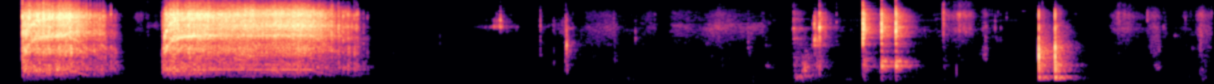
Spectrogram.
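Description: An electric food chopper grinds garlic in two loud, close whirring bursts, followed by softer clicks and knocks as the container is handled and opened.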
